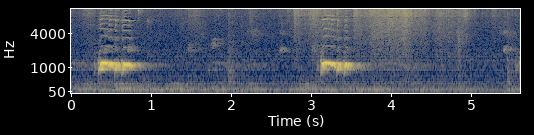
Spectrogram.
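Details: Singing local zebra dove, its long song used to lure birds for trapping: two strong coos about three seconds apart, a third starting at the end, with faint hiss between.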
